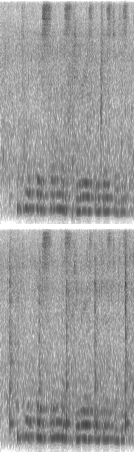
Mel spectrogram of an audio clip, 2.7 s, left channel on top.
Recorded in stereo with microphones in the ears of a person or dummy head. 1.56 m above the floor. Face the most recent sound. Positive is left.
turn(degrees=10)  # may be behind; listen again after turning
